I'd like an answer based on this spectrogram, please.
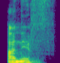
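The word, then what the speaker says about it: un œuf: Now the F here is pronounced. It's pronounced in this case. That's why you hear it being pronounced as F. Anef.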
